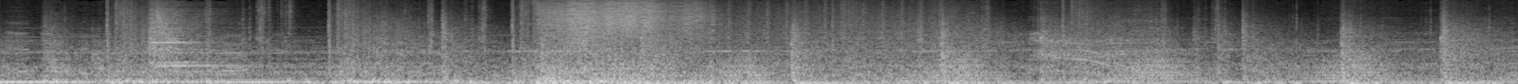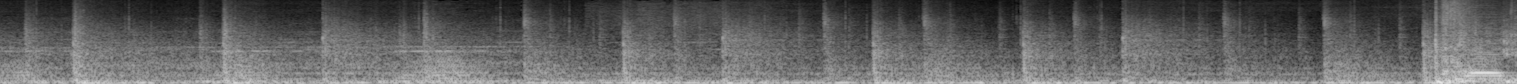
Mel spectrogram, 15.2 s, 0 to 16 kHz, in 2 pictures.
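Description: Shotgun blasts from the video game Dead Effect 2 crack and boom in rapid irregular bursts, with dense explosive thumps layered over other game sounds throughout.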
